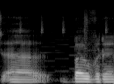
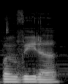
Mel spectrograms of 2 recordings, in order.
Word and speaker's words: Boveda: I'm sorry I did butcher the Boveda name. It's Boveda, not Boveda.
